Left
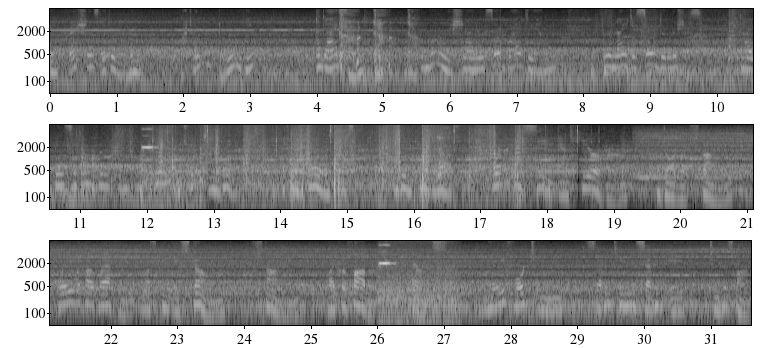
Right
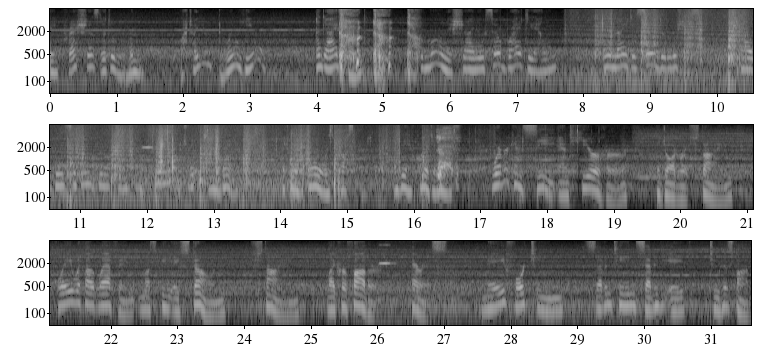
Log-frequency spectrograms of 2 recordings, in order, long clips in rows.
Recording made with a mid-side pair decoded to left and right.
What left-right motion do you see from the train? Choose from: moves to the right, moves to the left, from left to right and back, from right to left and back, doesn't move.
doesn't move.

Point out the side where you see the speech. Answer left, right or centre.
centre.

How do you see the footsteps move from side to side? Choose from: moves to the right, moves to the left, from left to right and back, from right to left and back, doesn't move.
moves to the left.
